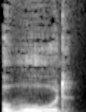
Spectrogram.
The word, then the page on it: award: British English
